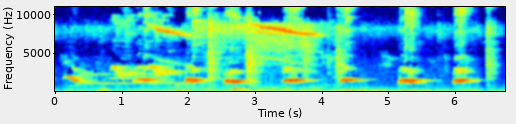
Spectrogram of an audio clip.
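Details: Orange-headed thrush, caged, freshly moulted and just bathed by hose spray, singing without a cover. A series of short, bright, slurred notes repeated about once a second, plus a thin high whistle and a low background hum.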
